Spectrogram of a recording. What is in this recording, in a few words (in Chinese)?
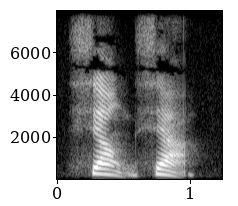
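"xiang xia", Mandarin Chinese; 向下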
